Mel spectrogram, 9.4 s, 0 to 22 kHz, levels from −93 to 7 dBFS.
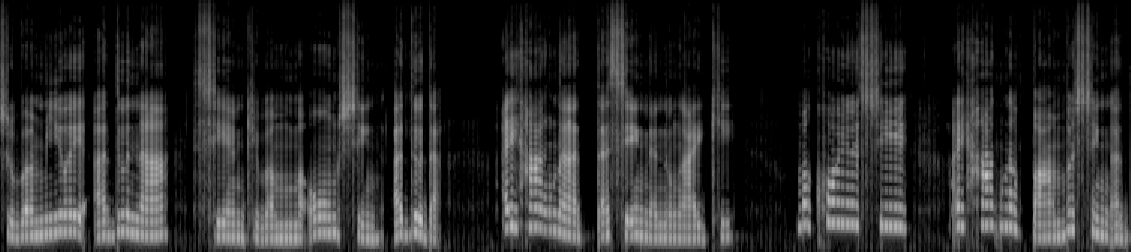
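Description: Overlap-add ripple runs throughout the speech: rejoined frames don't sum to constant gain, so the level dips about 60 dB around 30 times a second. This gives a rough flutter, seen as regular waveform notches and vertical spectrogram stripes.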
